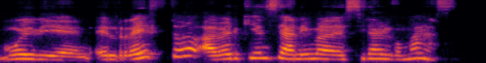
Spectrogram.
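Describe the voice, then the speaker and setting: With a Málaga Andalusian accent, a woman talks at a fairly quick pace with ordinary pitch variation in a dry, close sound with no echo. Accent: sounds Málaga Andalusian. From Argentina, Córdoba. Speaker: workshop trainer. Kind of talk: online training session.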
